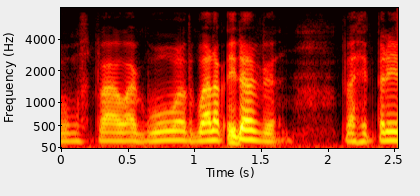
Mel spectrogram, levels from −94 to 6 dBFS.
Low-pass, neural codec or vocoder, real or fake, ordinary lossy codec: 7.2 kHz; autoencoder, 22.05 kHz, a latent of 192 numbers a frame, VITS, trained on many speakers; fake; none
